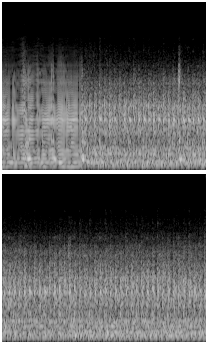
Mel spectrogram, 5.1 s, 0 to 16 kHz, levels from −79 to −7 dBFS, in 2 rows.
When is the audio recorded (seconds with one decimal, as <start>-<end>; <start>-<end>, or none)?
1.0-5.1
